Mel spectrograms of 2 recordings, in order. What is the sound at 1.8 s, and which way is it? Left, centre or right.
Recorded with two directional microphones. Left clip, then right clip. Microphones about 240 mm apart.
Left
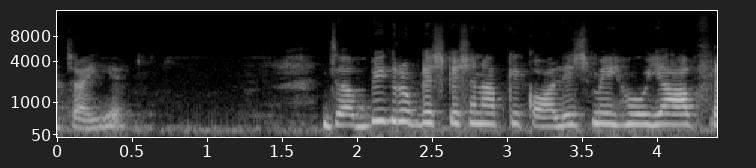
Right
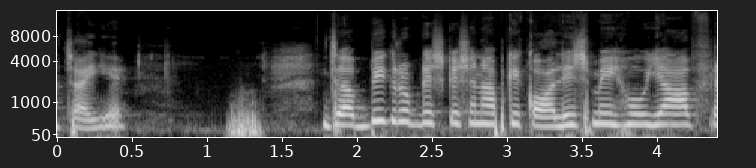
A woman's voice, right.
